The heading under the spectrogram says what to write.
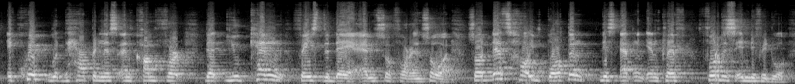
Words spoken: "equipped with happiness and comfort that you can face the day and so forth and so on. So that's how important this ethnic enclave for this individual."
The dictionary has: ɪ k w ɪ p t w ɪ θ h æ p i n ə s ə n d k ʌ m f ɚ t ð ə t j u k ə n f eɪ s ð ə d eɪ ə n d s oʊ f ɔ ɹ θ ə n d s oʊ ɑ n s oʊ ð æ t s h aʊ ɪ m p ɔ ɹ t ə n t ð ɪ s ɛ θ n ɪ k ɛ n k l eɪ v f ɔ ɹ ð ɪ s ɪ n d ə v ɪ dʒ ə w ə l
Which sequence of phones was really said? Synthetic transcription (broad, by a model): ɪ k w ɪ p w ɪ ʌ h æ p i n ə s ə n k ʌ m f ɚ t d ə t j u k ə n f eɪ s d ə d eɪ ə n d s oʊ f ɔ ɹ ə n s oʊ ɑ n s oʊ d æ t s h aʊ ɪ m p ɔ ɹ t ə n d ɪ s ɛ t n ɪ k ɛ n k l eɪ f f ɔ ɹ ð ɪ s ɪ n d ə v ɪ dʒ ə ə l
